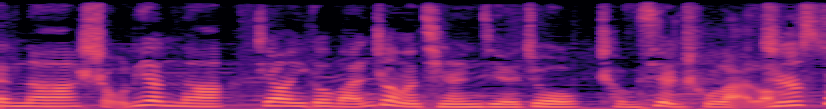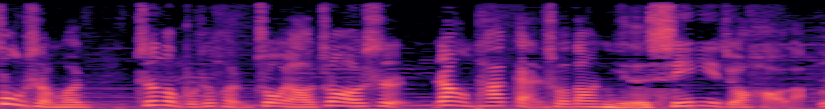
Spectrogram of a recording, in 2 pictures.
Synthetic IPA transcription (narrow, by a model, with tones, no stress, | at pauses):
nnə˩ʂo˨˩ʊljɛ˥˩nna˩ʈ͡ʂɤ˥˧jɑ˥˩ŋi˧˥ɡə˧wa˧˥nʈ͡ʂɤ˨˩ŋd̪ə˦t͡ɕʰɛ˧˥ɻə˧˥nt͡ɕjɛ˧˥t͡ɕjo˥˩ʊʈ͡ʂʰɤ˧˥ŋɕjɛ˥˩nʈ͡ʂʰu˥la̰˧˥ɪlʔə˧˥ʂɻ̩˧˥sʊ˥˩ŋʂə˧˥nmə˧ | ʈ͡ʂə˥nd̪ə˨˩pu˧˥ʂɻ̩˥˩xə˨˩nʈ͡ʂʊ˥˧ŋjɑ˥˧ʊʈ͡ʂʊ˥˧jɑ˥˧ʊʂɻ̩˥˧ɻɑ˥˩ŋt̪ʰa˥ka̰˨˩nʂo˥˧ʊt̪ɑ˥˩ʊni˨˩d̪ə˦ɕi˥ŋi˥˧t͡ɕjo˥˩ʊxɑ̰˨˩ʊlə̰˦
